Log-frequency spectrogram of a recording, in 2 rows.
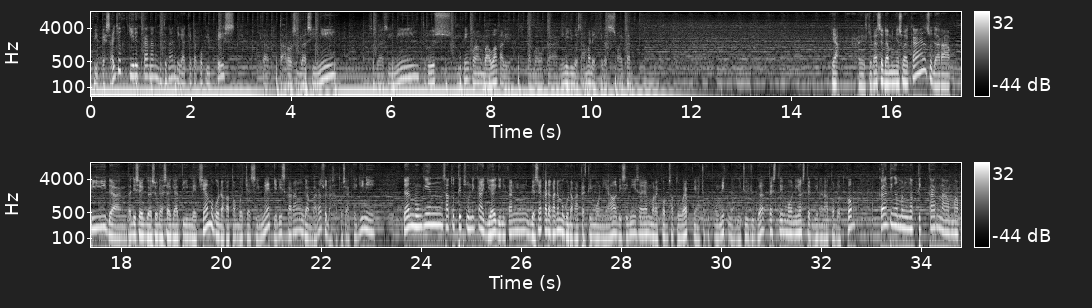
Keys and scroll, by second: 2.8 ctrl+c, 3.2 ctrl+v.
